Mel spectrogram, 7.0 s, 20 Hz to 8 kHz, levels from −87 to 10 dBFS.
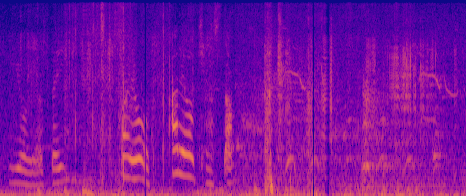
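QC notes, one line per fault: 1.26–1.32 s, short concealed packet loss: about 40 ms never arrived in time. The receiver extended the preceding sound to cover it, leaving a brief smear.
2.17 s and 4.69 s, gap between chunks: hard-edged holes of about 23 ms recur every 2.5 s. Silence sits between chunks at each join, interrupting the sound.
4.88–4.95 s, burst of packet loss: about 60 ms went missing. The last sound was stretched and faded across the hole, then the audio jumps ahead.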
